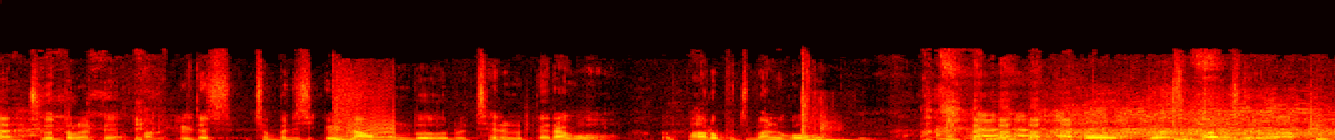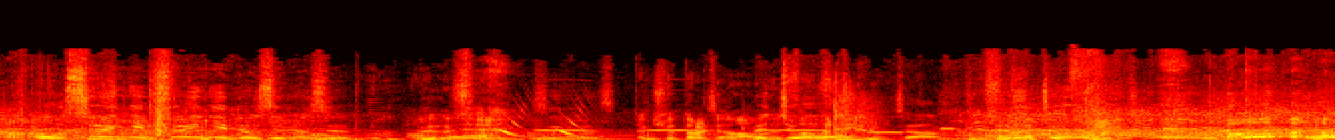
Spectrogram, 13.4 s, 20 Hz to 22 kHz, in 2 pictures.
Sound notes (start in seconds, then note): 4.0 thump!; 10.8 thud!; 10.8 wham!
